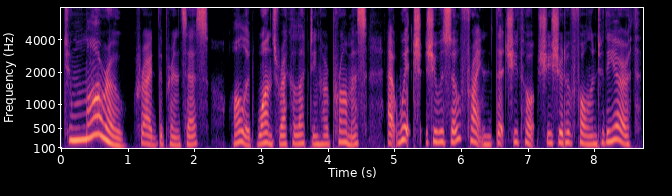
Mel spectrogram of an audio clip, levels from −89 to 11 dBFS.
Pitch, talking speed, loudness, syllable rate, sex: 200 Hz, 185 wpm, -20 LUFS, 4.7 syllables/s, female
